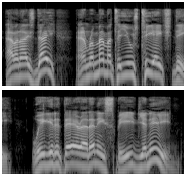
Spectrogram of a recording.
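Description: A man voicing a pushy, fast-talking male delivery rabbit in an audiobook who squeaks and wheedles for a tip. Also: big pitch swings, a bit bright, dry recording, studio quality.

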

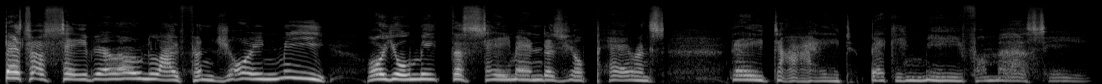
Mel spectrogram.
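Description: A narrator voicing an evil, disembodied dark wizard with a high, hissing voice and a slow, menacing delivery, in a storybook reading. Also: no room sound, clean studio sound. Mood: snarling threat. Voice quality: high, hissing, breathy whisper at times.

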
